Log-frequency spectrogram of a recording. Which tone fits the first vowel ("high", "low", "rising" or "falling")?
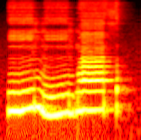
rising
